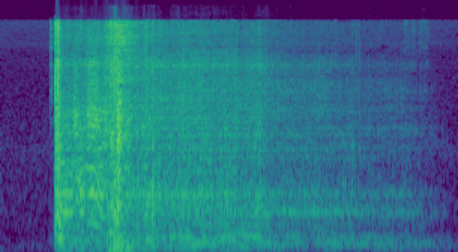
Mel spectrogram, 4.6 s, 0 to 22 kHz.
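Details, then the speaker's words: 1979 Ford F-150 Ranger XLT, 351M V8, restoration start attempt; sharp engagement clatter, then a fading whir as the starter spins without catching and the engine never fires. Starter slipping and not engaging, works better on a full battery; owner suspects a new starter is needed. "we need to figure out what the problem is with that started it's not engaging properly it works better on a full battery"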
